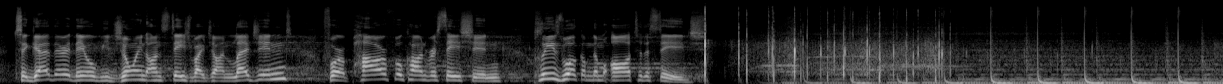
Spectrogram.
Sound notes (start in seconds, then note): 7.4 audience cheering; 9.6 upbeat music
